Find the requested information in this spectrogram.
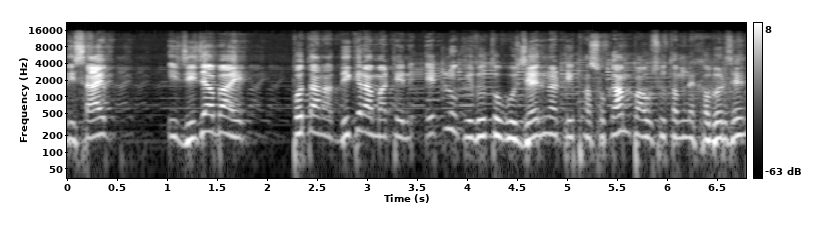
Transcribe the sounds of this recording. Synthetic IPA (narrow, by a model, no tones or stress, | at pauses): isaɦeb̚ | id͡ʒid͡ʒabaɦj | pot̪anad̪ikɾamaʈeneeʈlũkid̪ʱut̪ũkũd͡ʒeɾnaʈipãsũkampauʃʰũt̪əmnekʰəbəɾt͡ʃʰe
